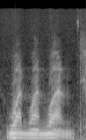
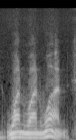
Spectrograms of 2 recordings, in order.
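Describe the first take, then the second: No difference in how they are said.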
